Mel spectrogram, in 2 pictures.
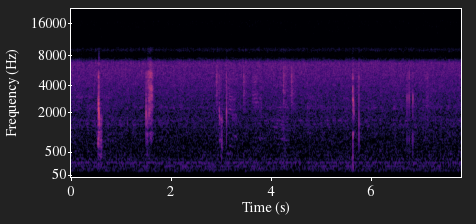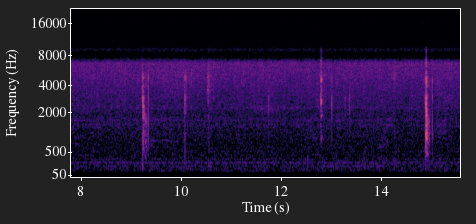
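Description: Quiet, abrupt clicking catches recurring at irregular intervals, about eight over fifteen seconds, typical of hiccups.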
